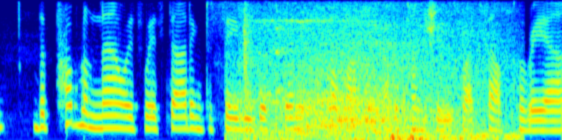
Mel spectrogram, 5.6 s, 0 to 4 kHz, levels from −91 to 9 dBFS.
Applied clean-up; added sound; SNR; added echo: none; Sliding door; 1 dB; none.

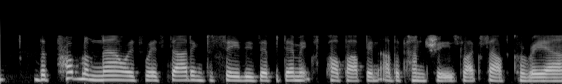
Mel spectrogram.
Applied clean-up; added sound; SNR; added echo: none; none; none; none.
